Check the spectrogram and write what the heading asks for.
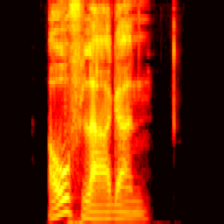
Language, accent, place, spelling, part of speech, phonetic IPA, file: German, Germany, Berlin, Auflagern, noun, [ˈaʊ̯fˌlaːɡɐn], De-Auflagern.ogg
- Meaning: dative plural of Auflager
